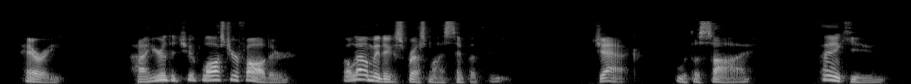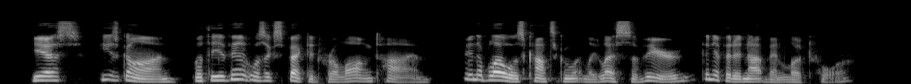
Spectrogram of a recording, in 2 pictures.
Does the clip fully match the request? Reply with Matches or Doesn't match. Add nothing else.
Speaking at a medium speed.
Matches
